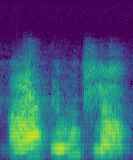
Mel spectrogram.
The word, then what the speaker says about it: ওম: আমরা করে বলে দিচ্ছি কিন্তু উচ্চারণ ওরকম নয় ওম অ উম এই তিন অক্ষর নিয়ে ওম শব্দের উৎপত্ত অ ম এই তিন অক্ষর নিয়ে অম এই উচ্চারণ এর ভিতরে সব আছে ততবস্তুর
